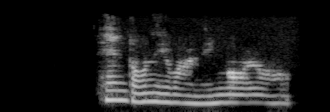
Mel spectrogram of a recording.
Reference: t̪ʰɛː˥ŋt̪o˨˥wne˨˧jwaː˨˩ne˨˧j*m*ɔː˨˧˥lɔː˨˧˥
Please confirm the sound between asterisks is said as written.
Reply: no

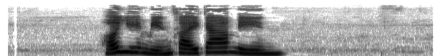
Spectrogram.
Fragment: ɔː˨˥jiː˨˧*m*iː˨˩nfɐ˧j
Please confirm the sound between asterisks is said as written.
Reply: yes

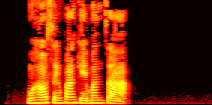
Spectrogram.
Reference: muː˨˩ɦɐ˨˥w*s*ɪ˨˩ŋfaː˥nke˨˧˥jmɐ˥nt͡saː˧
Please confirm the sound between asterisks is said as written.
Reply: yes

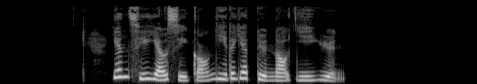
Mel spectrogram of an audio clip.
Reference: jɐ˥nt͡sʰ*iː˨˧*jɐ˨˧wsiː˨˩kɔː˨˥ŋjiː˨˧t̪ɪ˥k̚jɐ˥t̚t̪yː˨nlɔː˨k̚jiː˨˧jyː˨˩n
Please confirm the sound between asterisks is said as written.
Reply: yes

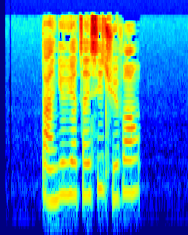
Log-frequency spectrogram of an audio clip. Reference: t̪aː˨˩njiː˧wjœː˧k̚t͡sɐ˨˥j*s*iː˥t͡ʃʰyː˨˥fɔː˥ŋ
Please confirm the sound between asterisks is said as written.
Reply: yes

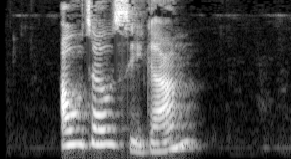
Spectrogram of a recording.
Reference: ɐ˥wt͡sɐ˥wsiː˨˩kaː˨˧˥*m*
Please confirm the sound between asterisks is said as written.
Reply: no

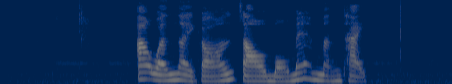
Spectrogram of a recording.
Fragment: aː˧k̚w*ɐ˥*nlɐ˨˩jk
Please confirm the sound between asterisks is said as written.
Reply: no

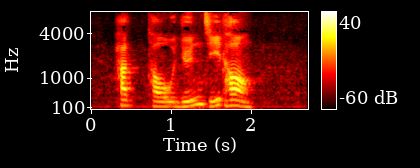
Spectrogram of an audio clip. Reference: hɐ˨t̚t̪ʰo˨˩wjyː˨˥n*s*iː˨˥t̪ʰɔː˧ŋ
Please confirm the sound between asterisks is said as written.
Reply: no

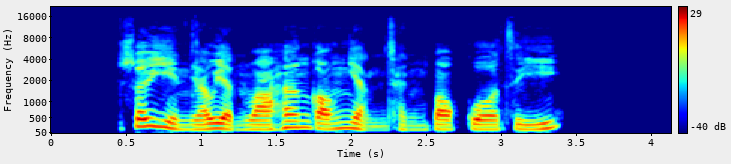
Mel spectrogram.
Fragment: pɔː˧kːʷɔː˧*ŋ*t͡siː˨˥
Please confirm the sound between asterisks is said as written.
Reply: no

